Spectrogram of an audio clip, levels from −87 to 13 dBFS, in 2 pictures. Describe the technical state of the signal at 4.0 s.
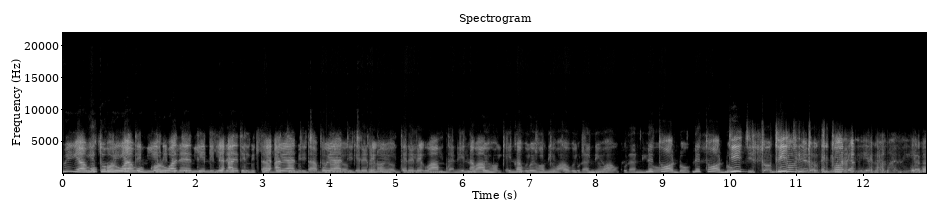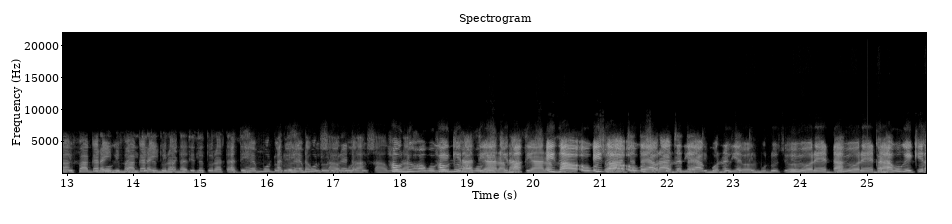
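Right around there, at 3.96 s, you get a click from dropped samples. A tiny sliver of the stream, well under a millisecond, goes missing, so the waveform jumps straight to a later value. It's too brief to lose any sound, just one sharp tick.

Under that, and through the whole clip, there's a doubled audio track: the same speech comes back roughly 0.7 s later at about equal level, dry and full-band with no room tail, likely from a second capture path or a misaligned edit.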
